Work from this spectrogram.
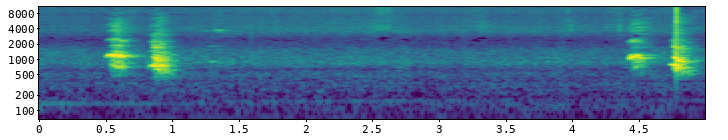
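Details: Belgian Malinois during attack practice, giving two sharp barks close together near the start and another pair near the end, with quiet steady background between.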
